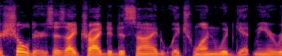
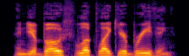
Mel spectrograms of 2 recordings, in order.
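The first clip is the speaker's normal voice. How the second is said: plain reading voice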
